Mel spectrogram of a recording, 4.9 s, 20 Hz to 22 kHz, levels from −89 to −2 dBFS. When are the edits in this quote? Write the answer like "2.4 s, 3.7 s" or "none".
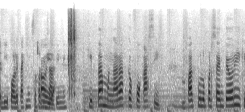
1.4 s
